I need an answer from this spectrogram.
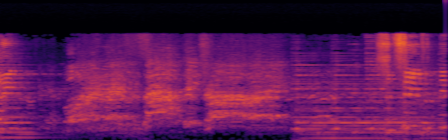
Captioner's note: crowd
